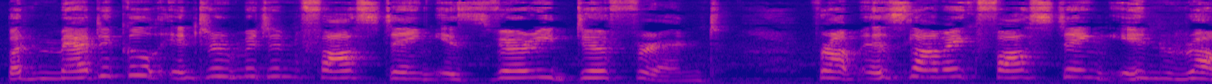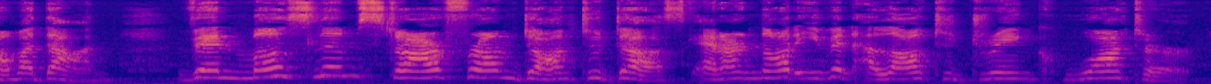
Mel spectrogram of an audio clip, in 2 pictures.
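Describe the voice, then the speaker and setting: A woman's voice: high-pitched, expressive, unhurried, fairly bright tone. A woman from Bangladesh giving an earnest, critical opinion commentary, with occasional stumbles and restarts.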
